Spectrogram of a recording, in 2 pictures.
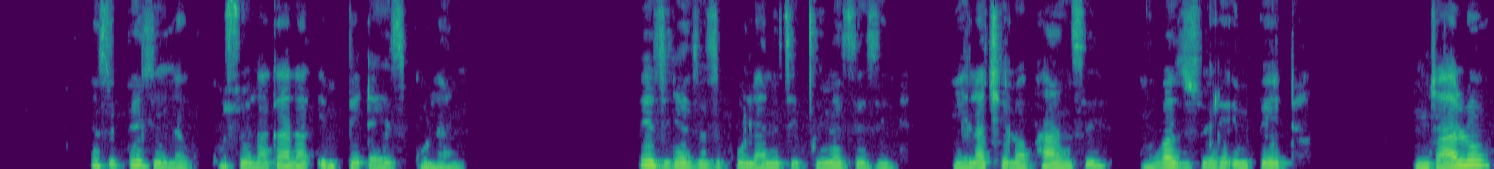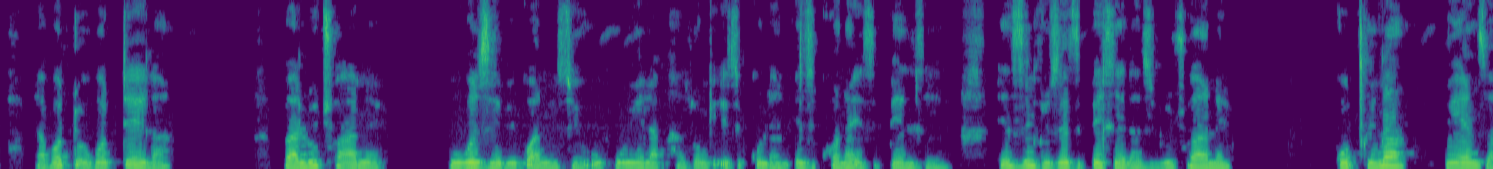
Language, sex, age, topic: North Ndebele, male, 18-24, health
